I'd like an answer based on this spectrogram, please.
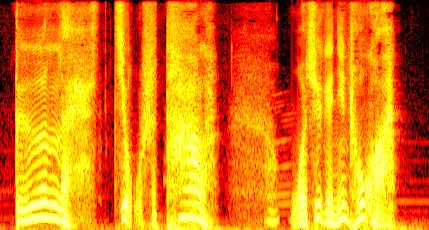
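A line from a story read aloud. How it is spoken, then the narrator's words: Hesitant, then resolute. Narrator (Chinese): 这陈秀才跟着犹豫了一下，咬了咬牙说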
